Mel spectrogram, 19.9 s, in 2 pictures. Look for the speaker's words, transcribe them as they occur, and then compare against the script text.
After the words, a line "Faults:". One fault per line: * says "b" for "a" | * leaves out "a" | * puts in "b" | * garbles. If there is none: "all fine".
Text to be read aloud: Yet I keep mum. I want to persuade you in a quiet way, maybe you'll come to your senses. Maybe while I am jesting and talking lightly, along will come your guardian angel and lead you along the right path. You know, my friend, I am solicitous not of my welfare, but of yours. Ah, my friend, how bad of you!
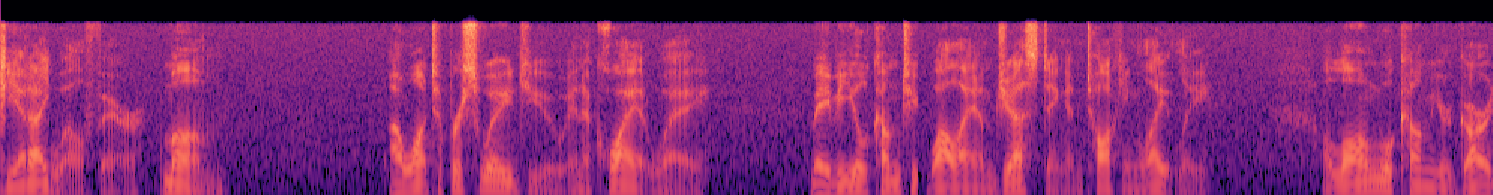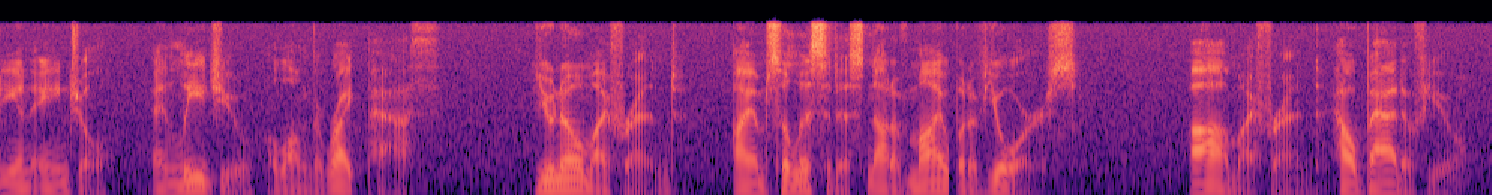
Yet I welfare mum. I want to persuade you in a quiet way, maybe you'll come to while I am jesting and talking lightly, along will come your guardian angel and lead you along the right path. You know, my friend, I am solicitous not of my but of yours. Ah, my friend, how bad of you!
Faults:
* says "welfare" for "keep"
* leaves out "your senses Maybe"
* leaves out "welfare"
